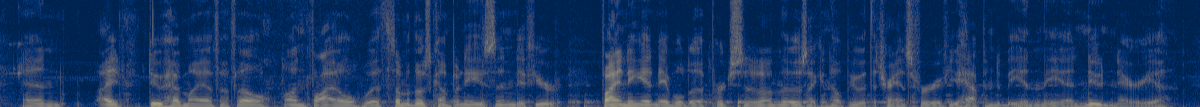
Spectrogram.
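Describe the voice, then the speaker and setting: Against noticeable background noise, a man with a fairly low pitch speaks at a moderate pace with ordinary pitch variation. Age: 40s. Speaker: entrepreneur and engineer, firearms dealer. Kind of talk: podcast interview. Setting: podcast recording. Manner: articulate.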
